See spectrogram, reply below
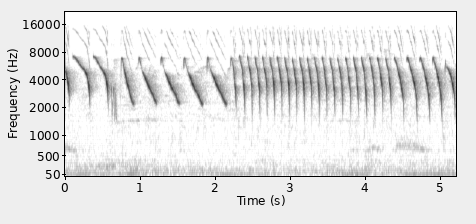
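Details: Belgian canary singing slower drawn-out falling whistles, then switching to a fast, dense trill of short bright notes.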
